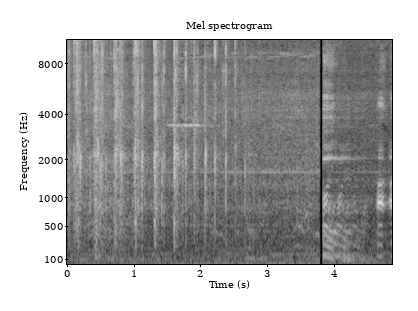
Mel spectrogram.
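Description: Audience applause and clapping at a gym competition, a dense continuous patter of many hands with crowd noise and some voices mixed in, briefly cutting out near the end before resuming.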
